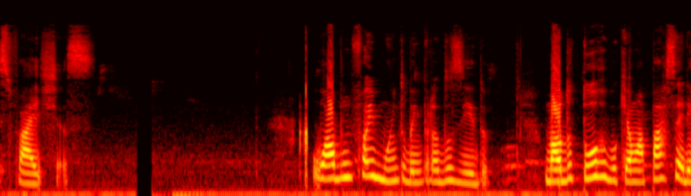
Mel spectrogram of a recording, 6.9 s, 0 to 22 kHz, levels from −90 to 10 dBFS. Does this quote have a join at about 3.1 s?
yes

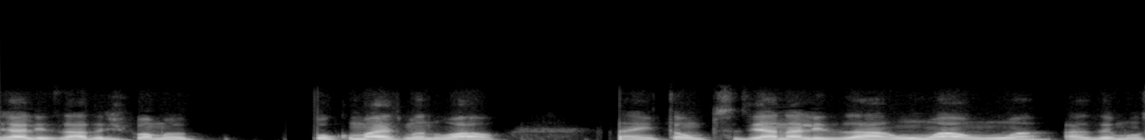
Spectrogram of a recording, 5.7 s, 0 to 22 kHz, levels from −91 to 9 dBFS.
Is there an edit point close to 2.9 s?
no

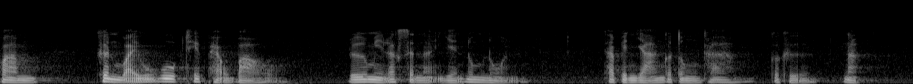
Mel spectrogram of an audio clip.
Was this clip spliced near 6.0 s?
no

